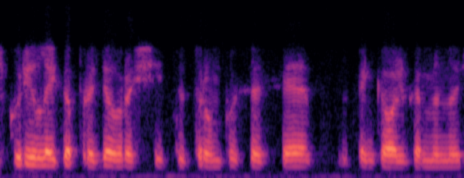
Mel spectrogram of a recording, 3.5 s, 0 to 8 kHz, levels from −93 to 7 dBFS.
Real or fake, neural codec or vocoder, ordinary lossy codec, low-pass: real; none; Opus, 32 kbps; 7.2 kHz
